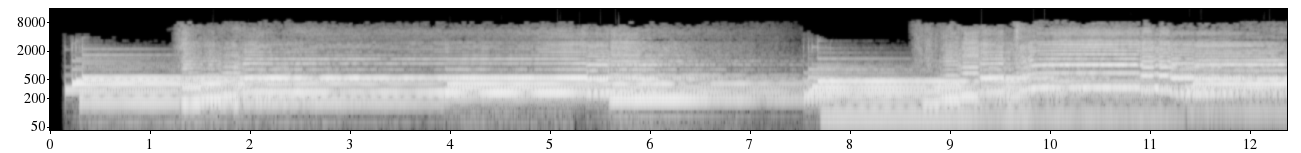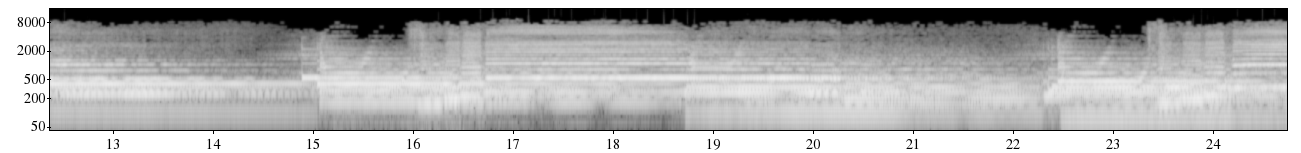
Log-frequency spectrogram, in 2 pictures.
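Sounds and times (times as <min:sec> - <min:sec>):
romantic saxophone: 0:00.2 - 0:15.1, 0:15.8 - 0:24.7.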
